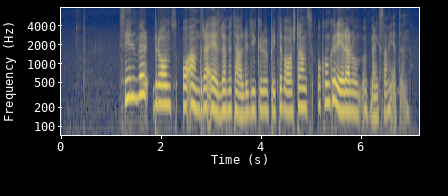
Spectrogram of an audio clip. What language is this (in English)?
Swedish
